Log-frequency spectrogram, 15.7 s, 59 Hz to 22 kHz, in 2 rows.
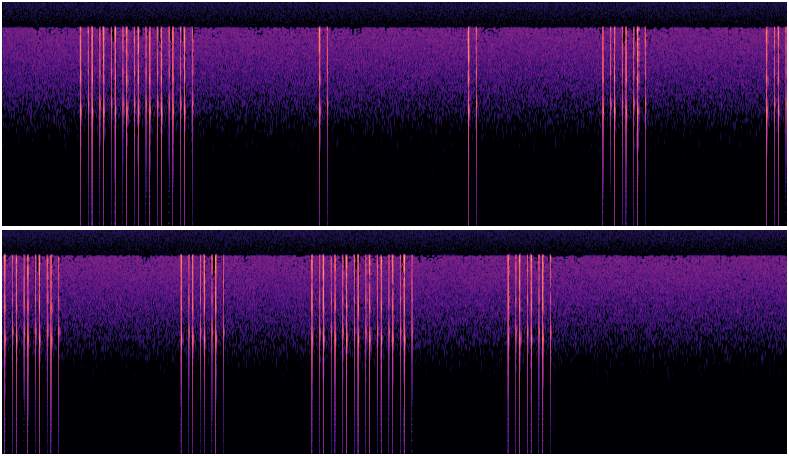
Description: Pulse dialling, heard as clicks on a phone line, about 9 pulses a second. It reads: 0 1 1 4 7 4 9 4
